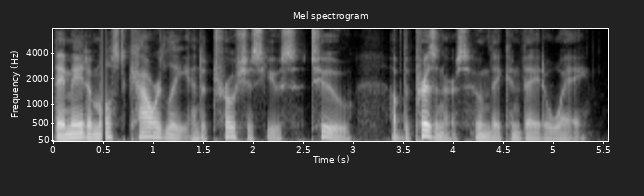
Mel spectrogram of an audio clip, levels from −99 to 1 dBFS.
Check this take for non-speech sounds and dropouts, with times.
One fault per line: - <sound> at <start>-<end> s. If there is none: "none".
- dropout at 0.5-0.5 s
